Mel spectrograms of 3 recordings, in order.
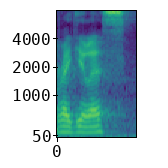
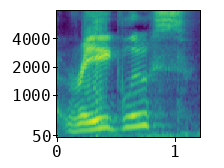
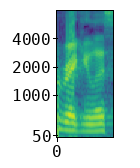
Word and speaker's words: Regulus: James and Real uh Regloose. Teaser ready. Regloo. Really? Before Regulus had finished processing the atrocious pronunciation of his name, James was at his side with two drinks.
